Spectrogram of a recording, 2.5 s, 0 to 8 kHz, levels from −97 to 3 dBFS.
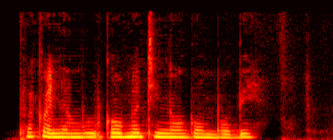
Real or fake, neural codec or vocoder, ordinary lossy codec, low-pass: fake; codec, 16 kHz, 1.1 kbps, Voila-Tokenizer; none; none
